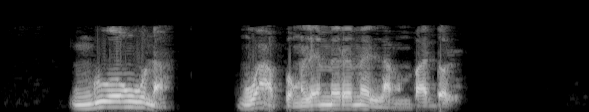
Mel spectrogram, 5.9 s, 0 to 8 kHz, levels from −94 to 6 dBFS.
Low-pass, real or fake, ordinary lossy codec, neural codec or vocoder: 7.2 kHz; real; AAC, 16 kbps; none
